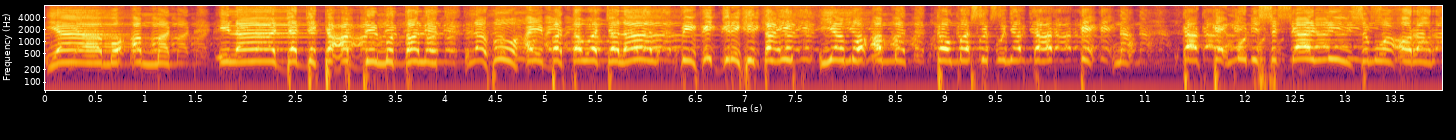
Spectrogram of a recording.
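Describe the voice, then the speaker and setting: A man's voice: extremely high pitch, flat delivery, unhurried, pitched above the performer's own voice. A male preacher voicing a caring nursemaid who urgently coaxes a grieving orphan boy to come home. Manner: urgent, calling out, coaxing. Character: caring nursemaid woman, urging and encouraging. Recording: sermon with loud music behind.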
